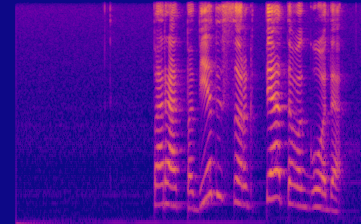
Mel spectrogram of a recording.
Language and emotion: Russian, positive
